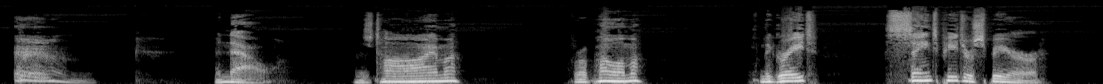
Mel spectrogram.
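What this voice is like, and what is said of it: Announcer voice. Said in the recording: “Let me get my announcer voice.”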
